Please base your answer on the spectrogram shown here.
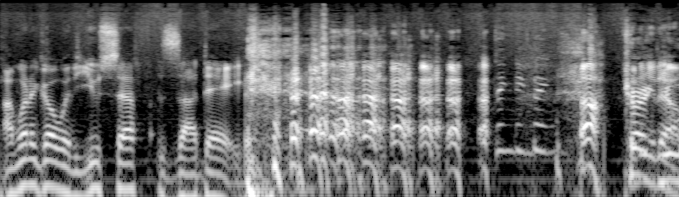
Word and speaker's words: Yusefzadeh: I think the Z is silent, so I'm going to go Yusefzadeh. Yusefzadeh. It isn't silent. Yusefzadeh. Yusefzadeh. I'm going to go with Yusefzadeh.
